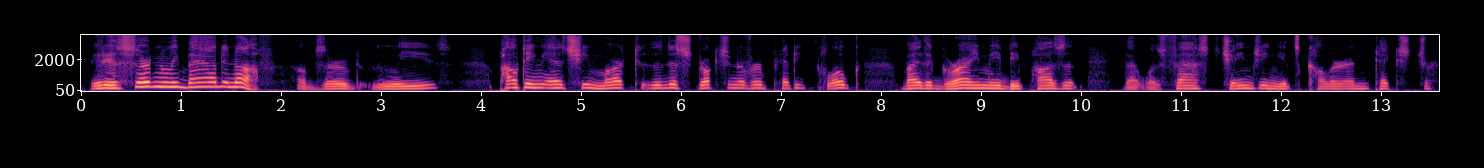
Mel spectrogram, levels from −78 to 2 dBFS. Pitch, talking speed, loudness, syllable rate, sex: 155 Hz, 130 wpm, -20 LUFS, 4.0 syllables/s, male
